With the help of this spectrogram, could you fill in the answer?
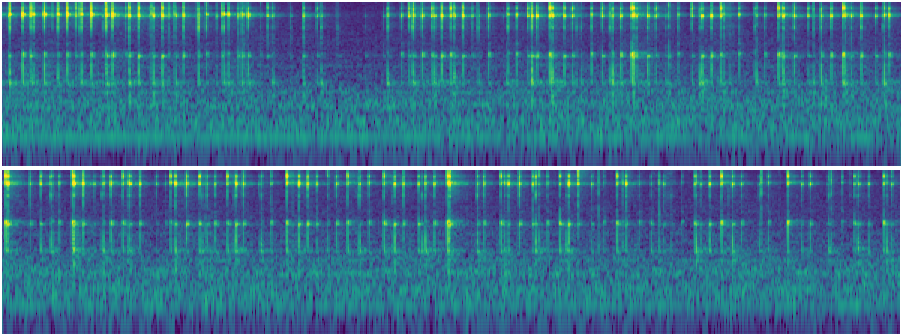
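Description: Long red nails tap a clear, empty, hollow stemmed wine glass held sideways, striking both the bowl and the base. The result is a quiet, steady stream of rapid, light glassy clicks and clinks with a bright, high ring that dies away almost instantly after each tap.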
